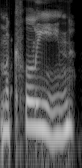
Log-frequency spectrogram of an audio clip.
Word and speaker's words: McLean: And I always get that wrong because it's spelled McLean, but it's McLean.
